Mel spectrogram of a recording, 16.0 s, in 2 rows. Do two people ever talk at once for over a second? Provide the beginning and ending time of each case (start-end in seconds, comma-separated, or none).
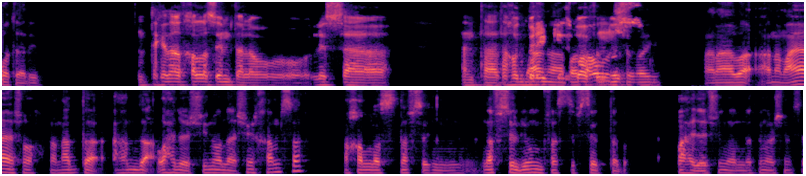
5.2-6.4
